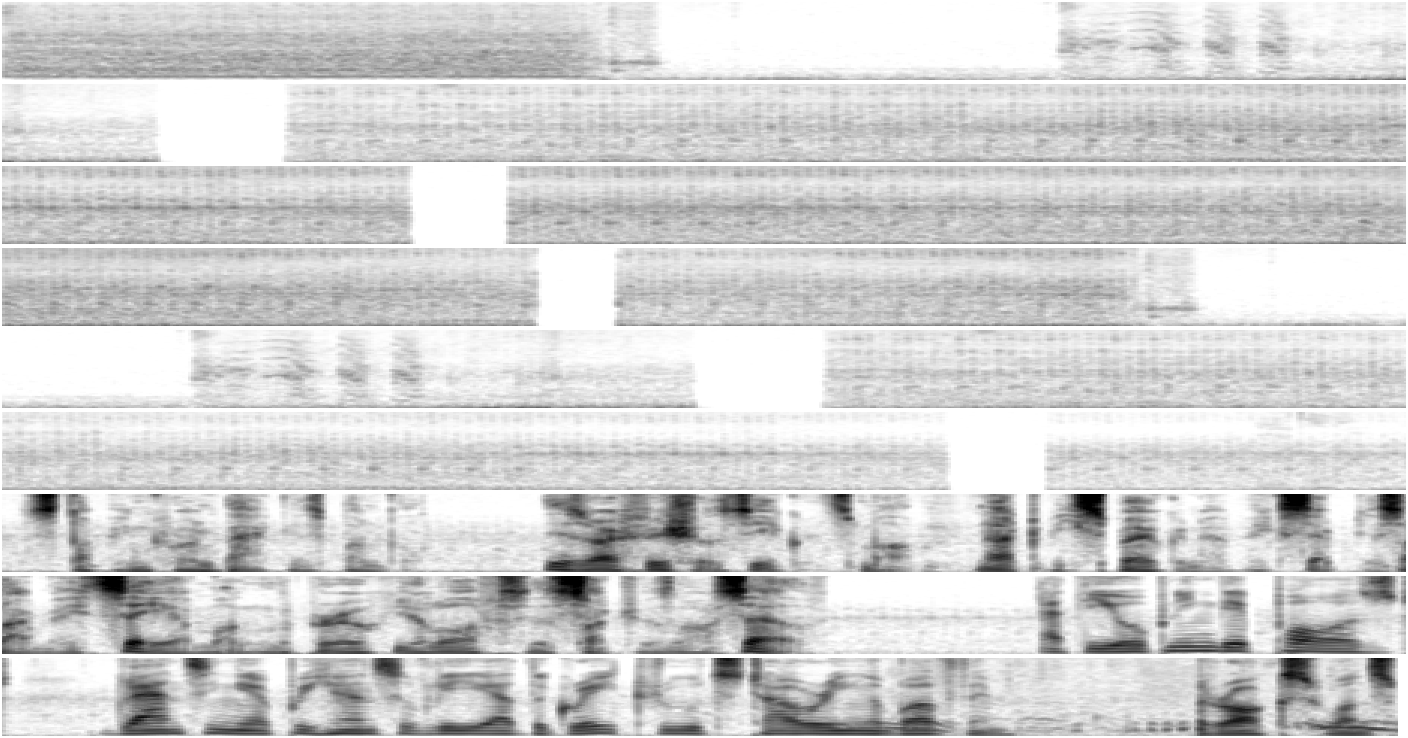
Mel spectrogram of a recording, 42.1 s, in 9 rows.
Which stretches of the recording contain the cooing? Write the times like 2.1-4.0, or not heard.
40.2-42.0.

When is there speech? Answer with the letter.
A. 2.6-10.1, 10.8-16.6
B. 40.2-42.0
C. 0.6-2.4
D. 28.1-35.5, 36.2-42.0
D.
